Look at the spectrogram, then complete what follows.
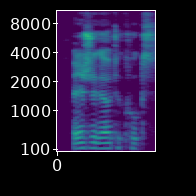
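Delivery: plain reading voice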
